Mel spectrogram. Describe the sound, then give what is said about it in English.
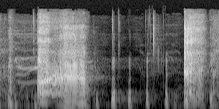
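A voice imitates the snorting, sniffing and spitting a man made while urinating: two long, harsh, throaty bursts with a string of short, sharp snorts and spits between them, fairly loud, with no talking. “like spitting, like just like sniffing and spitting and farting. Snorting, just that's that kind of noise, right?”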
